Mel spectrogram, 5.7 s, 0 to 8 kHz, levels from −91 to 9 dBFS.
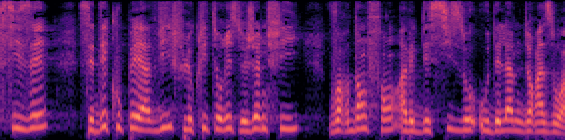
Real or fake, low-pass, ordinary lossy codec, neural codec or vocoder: real; none; none; none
